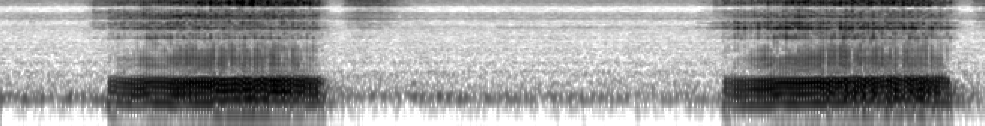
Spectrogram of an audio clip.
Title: Indian man snoring sound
